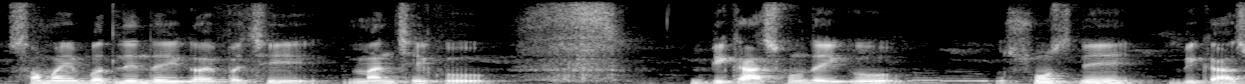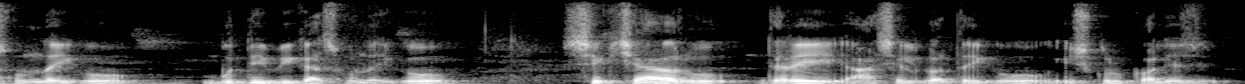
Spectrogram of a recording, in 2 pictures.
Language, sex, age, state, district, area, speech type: Nepali, male, 60+, West Bengal, Jalpaiguri, rural, spontaneous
